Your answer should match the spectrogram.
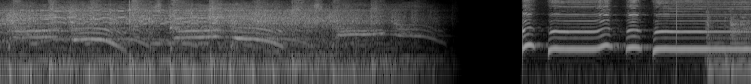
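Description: A metal band's cover of a song plays loud and dense with sustained, bending tones, fading into a brief silence before another loud burst of music with held notes resumes.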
